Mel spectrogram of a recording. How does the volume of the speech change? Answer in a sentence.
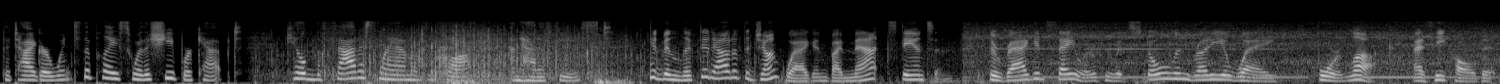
The volume of the speech stays about the same.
